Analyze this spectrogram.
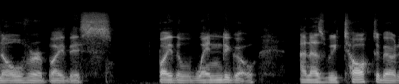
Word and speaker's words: wendigo: this now rhymes with it rhymes with splendo oh the wendigo yeah yeah similar like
